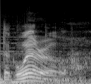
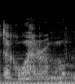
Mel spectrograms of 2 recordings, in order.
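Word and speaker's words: Daguerreo: Because, back in Daguerro, I have to say it like that, Daguerro.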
